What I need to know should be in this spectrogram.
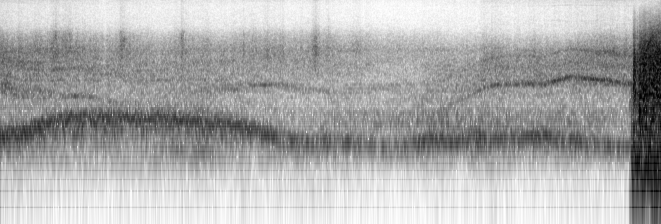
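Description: An energy aura hums and drones with a wavering pitch.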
